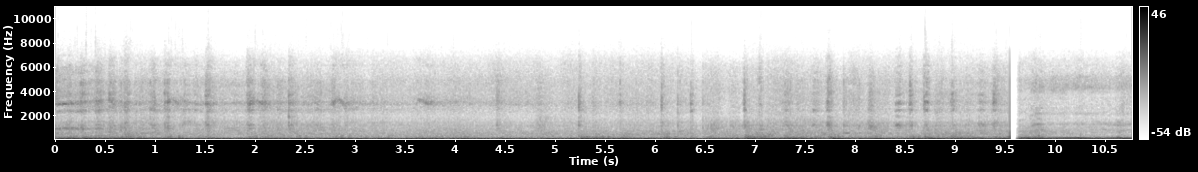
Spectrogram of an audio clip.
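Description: Music from a DJ sound-system truck played very loud, dominated by heavy, continuous low bass that overloads the recording. It drops out for an instant near the end.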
